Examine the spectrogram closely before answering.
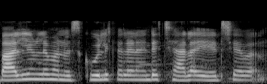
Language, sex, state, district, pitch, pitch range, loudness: Telugu, female, Andhra Pradesh, Visakhapatnam, 215 Hz, 200-220 Hz, -20 LUFS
